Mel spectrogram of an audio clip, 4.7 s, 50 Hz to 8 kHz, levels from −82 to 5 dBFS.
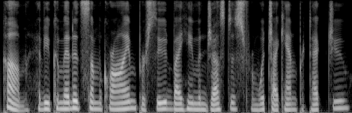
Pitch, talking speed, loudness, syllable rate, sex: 160 Hz, 205 wpm, -20 LUFS, 5.1 syllables/s, female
